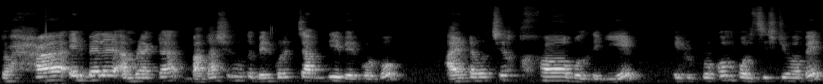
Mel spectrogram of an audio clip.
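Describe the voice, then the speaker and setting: A man gives a pronunciation lesson, stretching each sound and saying it again and again. His voice sits a bit high for a man. He is recorded from some distance in a room with a noticeable echo. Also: brisk, darkish tone. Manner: patient, repeats and drags out sounds to demonstrate. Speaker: teacher. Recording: echoey room, voice set back from the mic.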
